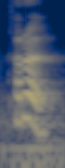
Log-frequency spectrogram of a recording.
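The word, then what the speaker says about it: peintre: very important rule okay when it's nasalized that n is not pronounced don't do it don't do it or i will get you don't say don't do it ever go right to the t just do the nasal and then go right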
